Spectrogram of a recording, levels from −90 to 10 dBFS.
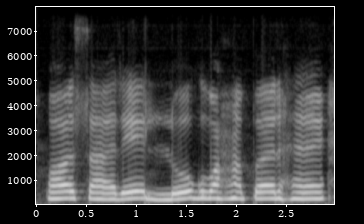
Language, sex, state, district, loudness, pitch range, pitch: Hindi, female, Jharkhand, Ranchi, -11 LUFS, 255-275 Hz, 265 Hz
